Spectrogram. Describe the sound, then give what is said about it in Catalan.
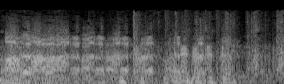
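A prerecorded track of laughter and applause: crowd chuckles and snickers mix with clapping in a loud, continuous wash. “Però si no aplaudiu ningú, aquests riures i aplaudiments són pregravats.”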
